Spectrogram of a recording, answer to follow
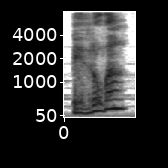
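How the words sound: It is said with a surprised tone. The speaker did not expect Pedro to go. "estoy manifestando sorpresa"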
